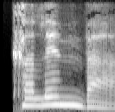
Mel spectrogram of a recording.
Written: kalimba

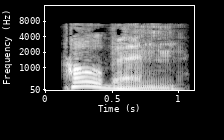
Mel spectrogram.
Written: hoban

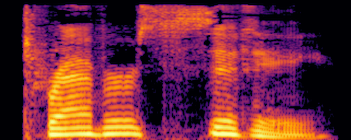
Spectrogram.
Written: traverse city

